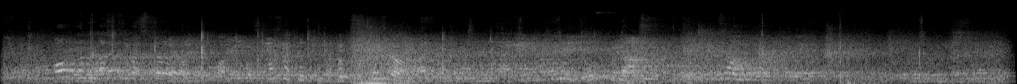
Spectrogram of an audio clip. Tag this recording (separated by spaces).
museum steps footsteps ambience british-museum voices field-recording atmosphere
